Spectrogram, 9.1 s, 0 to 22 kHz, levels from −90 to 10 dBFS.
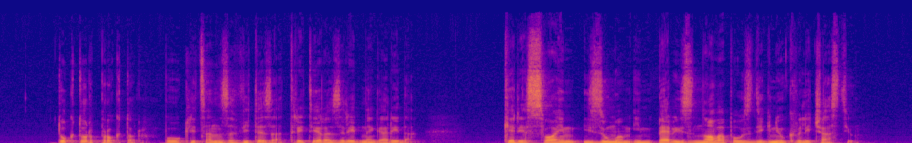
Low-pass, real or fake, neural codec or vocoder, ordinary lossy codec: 19.8 kHz; real; none; Opus, 64 kbps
